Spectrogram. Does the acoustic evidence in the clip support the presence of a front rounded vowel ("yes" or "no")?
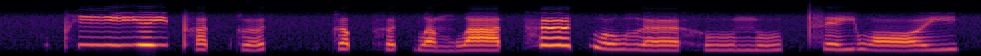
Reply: yes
